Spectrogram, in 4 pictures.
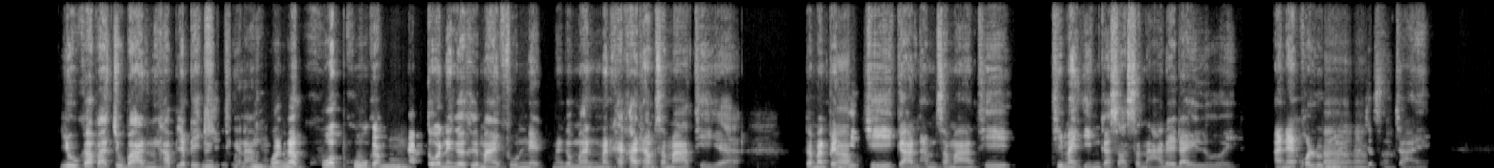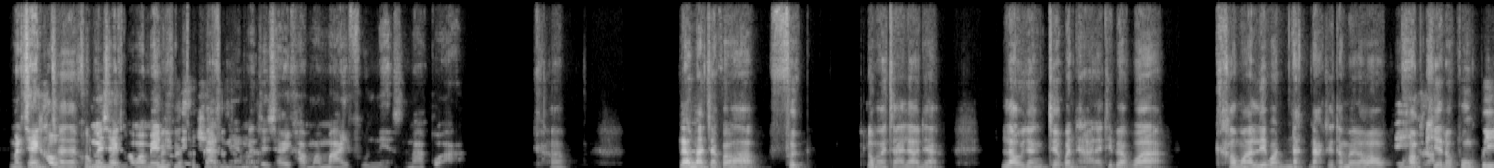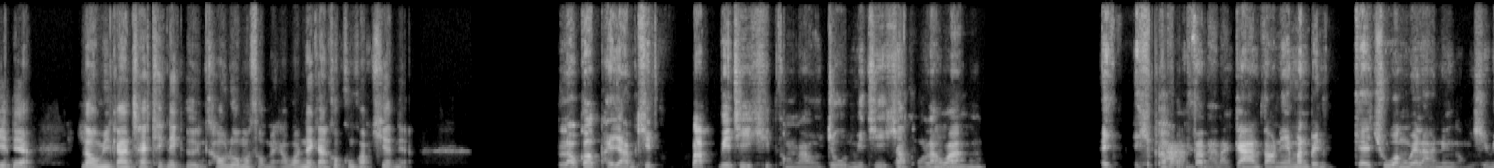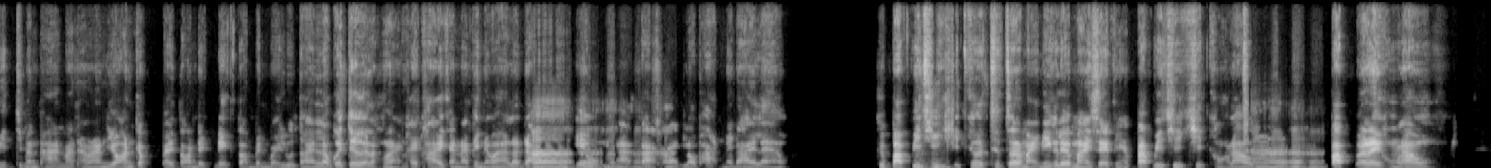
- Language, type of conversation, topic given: Thai, podcast, คุณจัดการความเครียดในชีวิตประจำวันอย่างไร?
- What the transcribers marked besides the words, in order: in English: "meditation"; in English: "mindfulness"; other background noise; in English: "สเกล"; "สมัย" said as "จะหมัย"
